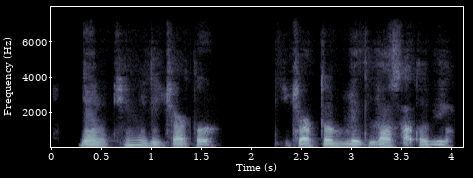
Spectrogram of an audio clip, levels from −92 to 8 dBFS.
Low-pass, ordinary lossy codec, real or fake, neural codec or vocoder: 7.2 kHz; AAC, 32 kbps; fake; codec, 44.1 kHz, 2.6 kbps, DAC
